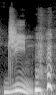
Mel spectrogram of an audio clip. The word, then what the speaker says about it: Jean: J-E-A-N. – J-E-A-N. Jean. – Ich glaube, das würde er durchgehen lassen. Er hat nämlich gesagt, so wie in Jean-Pierre, nicht wie in Jeans, also nicht Jean.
